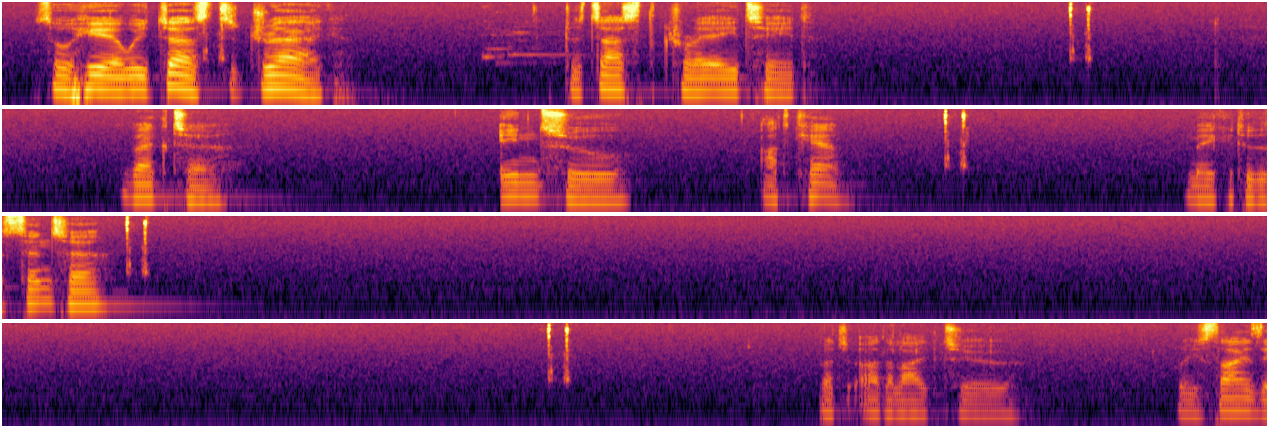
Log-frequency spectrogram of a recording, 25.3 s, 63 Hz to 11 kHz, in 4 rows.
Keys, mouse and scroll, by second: 6.5-9.6 scroll down 1, 11.1 click, 21.7 click.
